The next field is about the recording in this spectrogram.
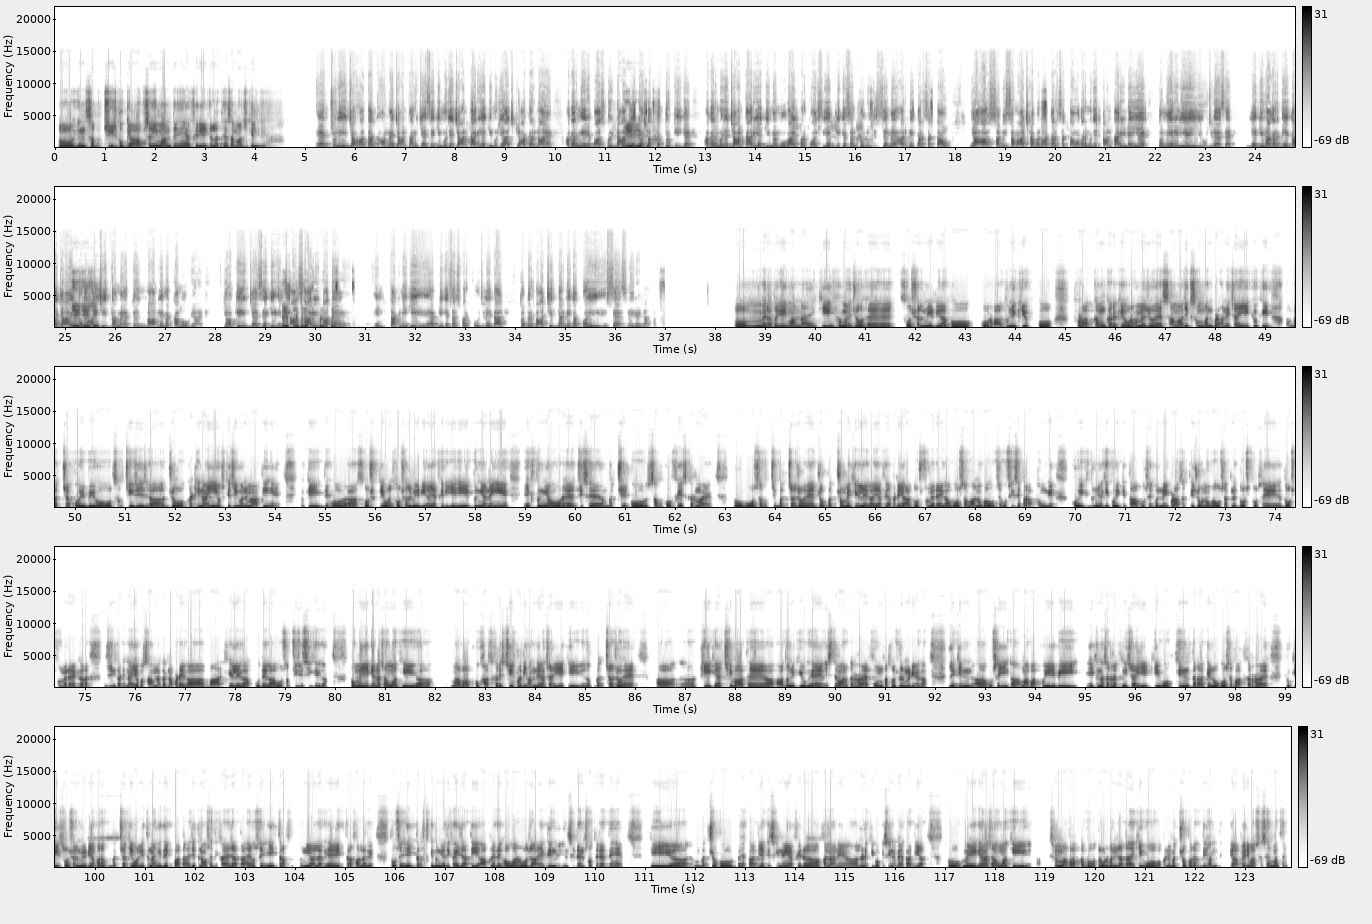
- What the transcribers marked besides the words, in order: static; other background noise; in English: "एक्चुअली"; tapping; distorted speech; in English: "टारगेट"; in English: "एप्लीकेशन"; in English: "अर्निंग"; in English: "यूज़लेस"; in English: "ए एप्लीकेशंस"; in English: "सेंस"; in English: "फेस"; horn; in English: "इंसिडेंस"; in English: "रोल"
- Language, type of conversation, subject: Hindi, unstructured, क्या आप मानते हैं कि तकनीकी प्रगति ने हमारे सामाजिक संबंधों को प्रभावित किया है?
- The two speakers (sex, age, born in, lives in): male, 25-29, India, India; male, 35-39, India, India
